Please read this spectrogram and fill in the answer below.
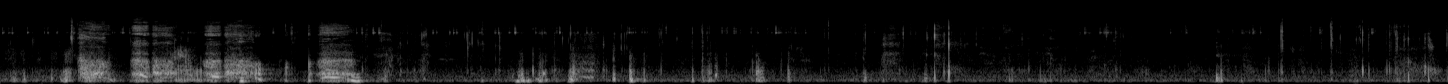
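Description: Chihuahua gnawing a raw chicken foot held in a hand, close to the microphone: wet chewing with small crunches of bone, busiest in the first few seconds, then scattered clicks.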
